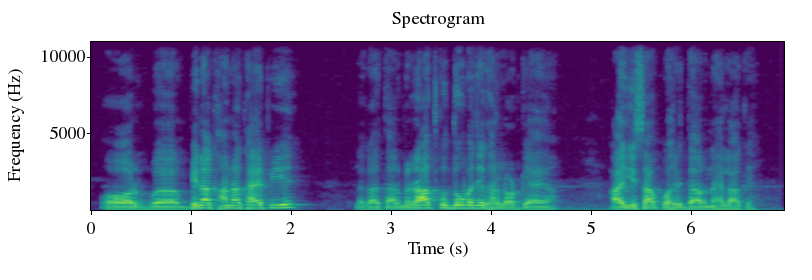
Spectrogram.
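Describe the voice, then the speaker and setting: Here a man speaks with a fairly high pitch. His pitch varies in an ordinary way. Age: 60s. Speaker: retired police officer. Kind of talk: interview. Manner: halting.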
